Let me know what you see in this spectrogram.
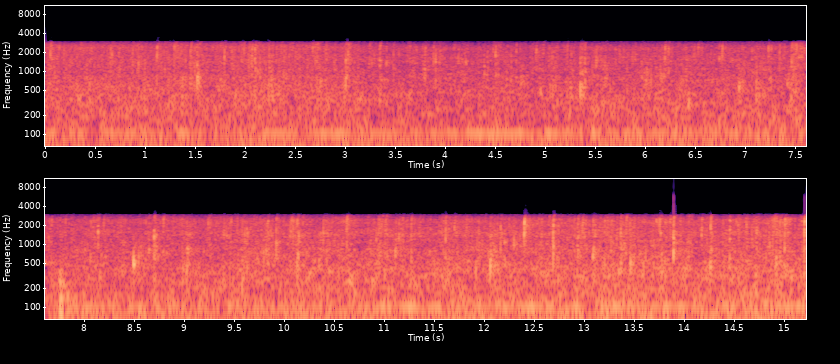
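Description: Heavy rain pouring into standing water on pavement: a dense, steady hiss full of small sharp drop splashes and ticks, over a low steady hum.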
